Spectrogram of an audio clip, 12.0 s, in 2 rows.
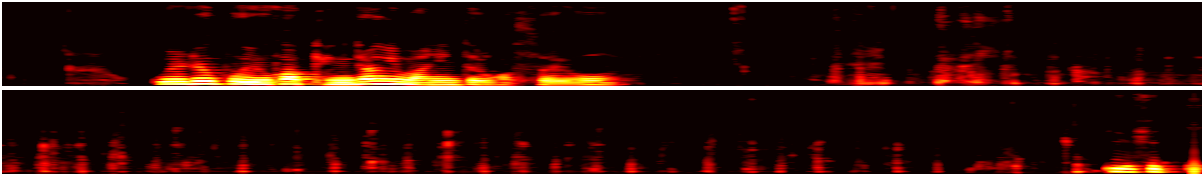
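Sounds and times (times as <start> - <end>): person chewing food: 3.5 - 11.6.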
